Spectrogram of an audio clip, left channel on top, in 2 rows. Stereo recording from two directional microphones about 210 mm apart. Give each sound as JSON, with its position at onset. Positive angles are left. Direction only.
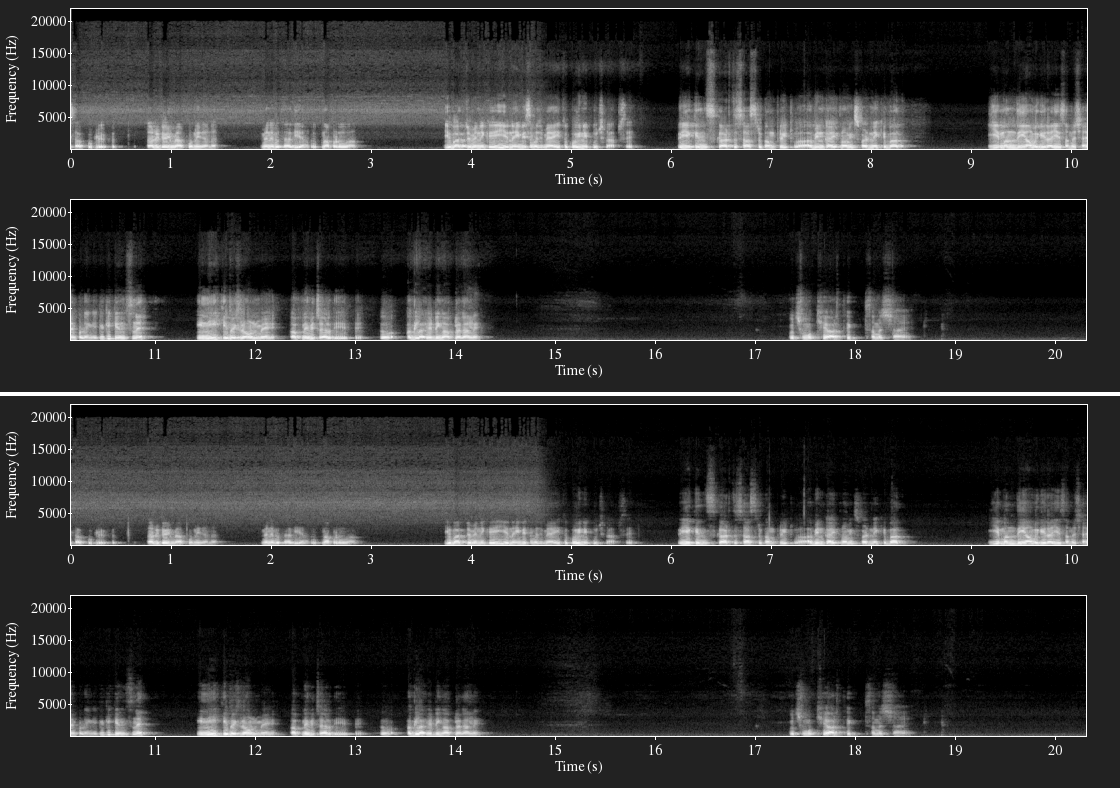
{"t": 0.0, "sound": "a sound", "side_deg": 35}
{"t": 1.9, "sound": "a man's voice", "side_deg": 40}
{"t": 9.9, "sound": "speech", "side_deg": 25}
{"t": 10.2, "sound": "speech", "side_deg": 40}
{"t": 10.5, "sound": "speech", "side_deg": 25}
{"t": 12.1, "sound": "speech", "side_deg": 30}
{"t": 12.9, "sound": "speech", "side_deg": 40}
{"t": 13.7, "sound": "speech", "side_deg": 25}
{"t": 17.3, "sound": "speech", "side_deg": 30}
